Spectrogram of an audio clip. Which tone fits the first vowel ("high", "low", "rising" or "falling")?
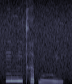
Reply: high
